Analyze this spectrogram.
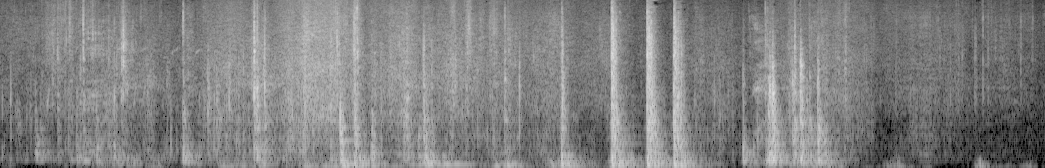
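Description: Wooden club striking a fish held against the boat: three quick sharp knocks about four and a half seconds in and another a second later, the fish being stunned after it is taken from the gillnet. Before the knocks come rustling and duller knocking as the net and fish are handled in the boat.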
